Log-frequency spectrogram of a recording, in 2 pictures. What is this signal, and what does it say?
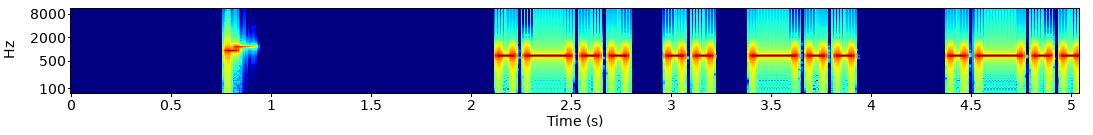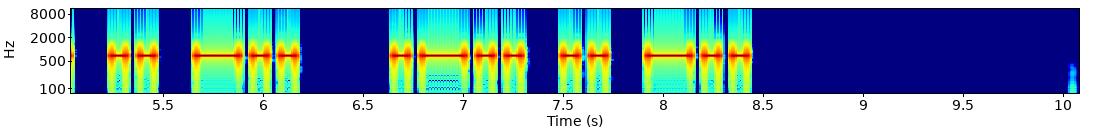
Morse code, heard as a keyed tone, about 17 wpm, 700 Hz. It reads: LID LID LID
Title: Abbreviations Repeated 3x - 17wpm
